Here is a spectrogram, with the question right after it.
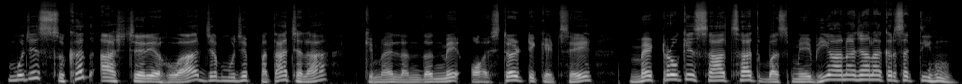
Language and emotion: Hindi, surprised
